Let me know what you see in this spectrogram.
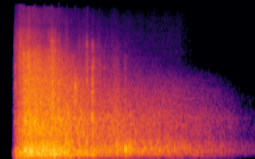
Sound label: Flame Spear Tail; Grineer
